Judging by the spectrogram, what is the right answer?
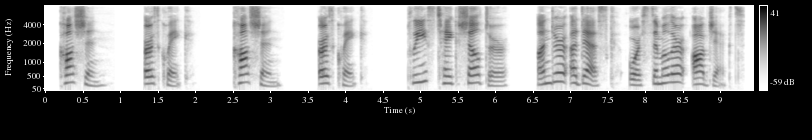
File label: english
